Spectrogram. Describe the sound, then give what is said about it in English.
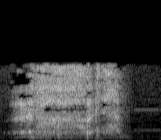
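A single harsh, wet cough with a throaty rasp that dislodges a little snot, loud, lasting about a second and a half before cutting off into silence. “Every time I cough like that, I dislodge some snot.”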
